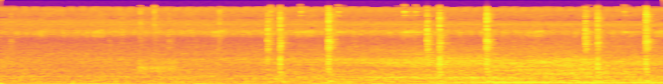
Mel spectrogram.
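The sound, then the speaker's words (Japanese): Sharp, dry clicks from a stock sound-effect file distributed by Adobe Creative Cloud, played from behind a microphone, tap out an irregular rhythm, some in quick pairs, over a faint steady hiss. No one speaks; the clicking is clear, like keys being pressed. “なんかカチカチ言ってんの聞こえるかなちょっとボリューム上げるので。”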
